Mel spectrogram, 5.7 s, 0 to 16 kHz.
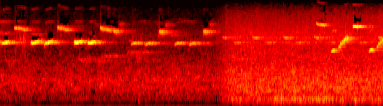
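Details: A male great tit at Jarun, Zagreb, Croatia, recorded in March–May 2022, gives thin, high, clipped notes in quick pairs; steady broadband noise swells in partway through, and a few fainter high notes continue.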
